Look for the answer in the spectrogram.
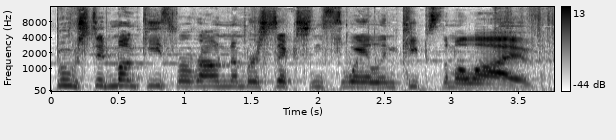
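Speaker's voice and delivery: loud, high, excited clutch call; esports caster. Real, not acted. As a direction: build up and scream the final kill. Caster calling a clutch ace.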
